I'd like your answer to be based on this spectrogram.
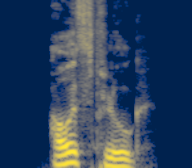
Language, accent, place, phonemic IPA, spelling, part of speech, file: German, Germany, Berlin, /ˈʔaʊ̯sfluːk/, Ausflug, noun, De-Ausflug.ogg
- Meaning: excursion, outing, short trip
